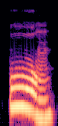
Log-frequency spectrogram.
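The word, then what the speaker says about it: ぷん: Kalau misalnya puluhan yang belakangnya 0 berarti pung.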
